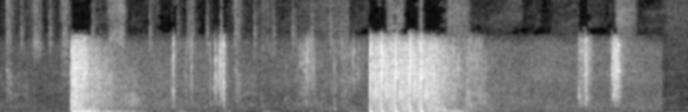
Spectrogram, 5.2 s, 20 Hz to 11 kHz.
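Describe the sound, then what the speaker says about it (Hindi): M4 rifle gunfire in a video game, two loud bursts of rapid shots a couple of seconds apart with fainter scattered shots around them, and no voices. "ये M4 वाला न जाने कहां से गोली चला रहा है"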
